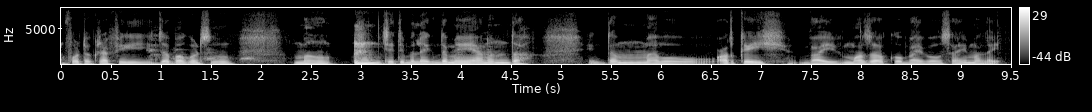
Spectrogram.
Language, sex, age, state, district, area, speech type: Nepali, male, 18-30, West Bengal, Darjeeling, rural, spontaneous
